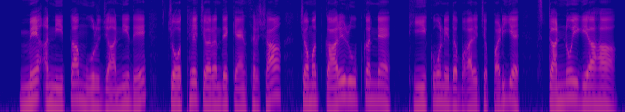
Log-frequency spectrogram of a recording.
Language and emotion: Dogri, surprised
